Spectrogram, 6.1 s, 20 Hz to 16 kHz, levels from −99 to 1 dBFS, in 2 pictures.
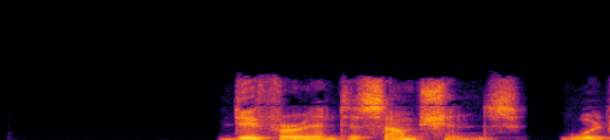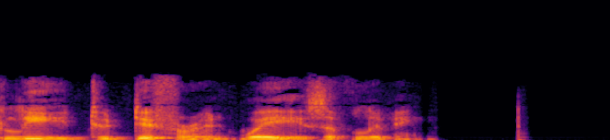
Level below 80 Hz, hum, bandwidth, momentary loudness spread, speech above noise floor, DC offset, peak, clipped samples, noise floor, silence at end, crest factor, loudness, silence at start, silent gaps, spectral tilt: -54 dBFS; none; 7.6 kHz; 11 LU; over 71 dB; under 0.1%; -2 dBFS; under 0.1%; under -90 dBFS; 0.9 s; 18 dB; -19 LUFS; 1.1 s; none; -5 dB/octave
